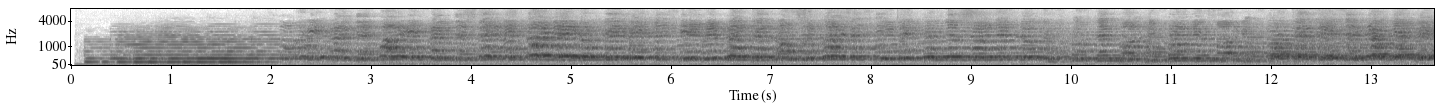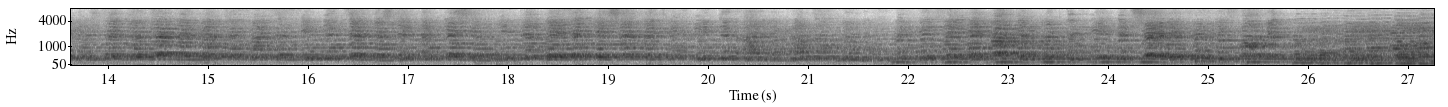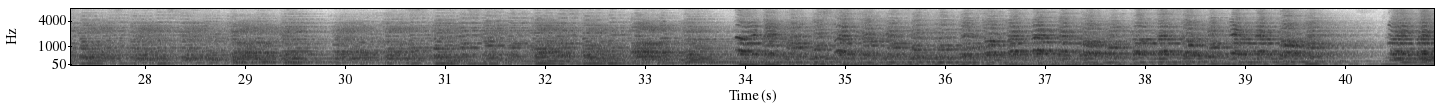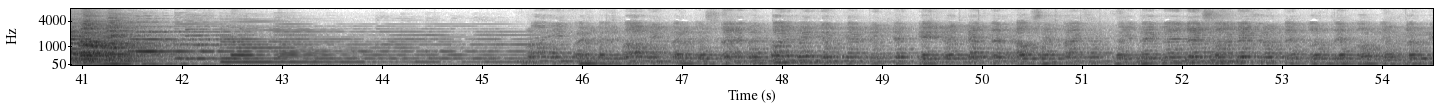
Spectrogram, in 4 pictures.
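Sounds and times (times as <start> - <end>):
orchestra playing: 0.1 - 4.4, 12.0 - 47.0
choir singing: 0.9 - 54.5.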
